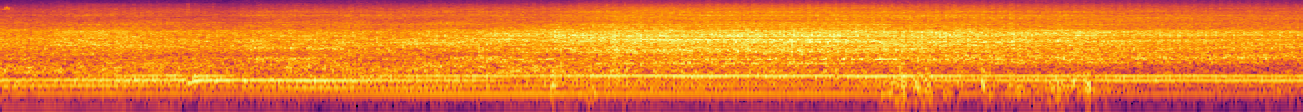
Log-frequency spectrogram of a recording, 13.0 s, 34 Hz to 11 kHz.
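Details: Fiat Panda 4x4 Sisley fuel-injected, started in freezing weather about minus two °C; steady even idle, no misses, knocks or hunting; normal healthy cold idle.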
